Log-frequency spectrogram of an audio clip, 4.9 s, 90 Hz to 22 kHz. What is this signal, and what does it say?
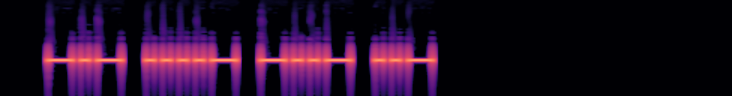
Morse code, heard as a keyed tone, about 22 wpm, 700 Hz. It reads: K4XU
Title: Easy Call Signs - 22wpm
